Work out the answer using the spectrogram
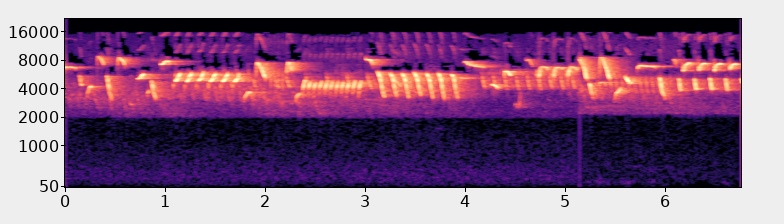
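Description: A wren pours out a long, unbroken song of rapid, high trills and buzzy, chattering phrases that shift pitch every second or so.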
